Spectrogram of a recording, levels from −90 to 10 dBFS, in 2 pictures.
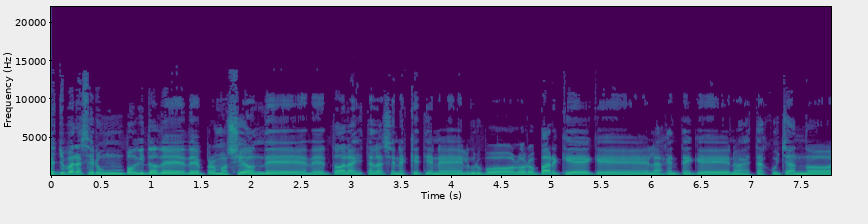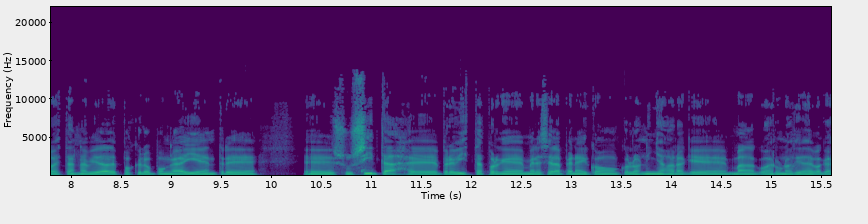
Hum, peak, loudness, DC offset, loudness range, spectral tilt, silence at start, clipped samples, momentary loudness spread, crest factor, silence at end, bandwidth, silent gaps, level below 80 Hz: none; -14 dBFS; -32 LUFS; under 0.1%; 2 LU; -5.5 dB/octave; 0 s; under 0.1%; 5 LU; 18 dB; 0 s; 13.5 kHz; 10.27-10.32 s; -66 dBFS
